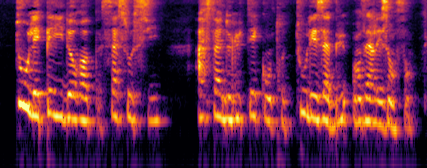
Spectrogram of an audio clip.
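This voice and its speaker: At a fairly slow pace, a woman speaks with a fairly high pitch, a somewhat breathy quality and a dark, mellow tone. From France (Creuse), born in Réunion. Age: 60s. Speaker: activist. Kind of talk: prepared statement. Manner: formal.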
